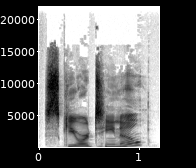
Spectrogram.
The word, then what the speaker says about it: Sciortino: Her name is Carly, totally going to butcher this, Sciortino. – And that sounds right to me.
